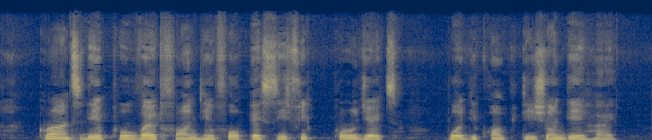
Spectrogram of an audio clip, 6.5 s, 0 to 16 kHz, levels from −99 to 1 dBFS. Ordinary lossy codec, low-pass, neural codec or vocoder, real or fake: AAC, 64 kbps; 14.4 kHz; codec, 44.1 kHz, 7.8 kbps, Pupu-Codec; fake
